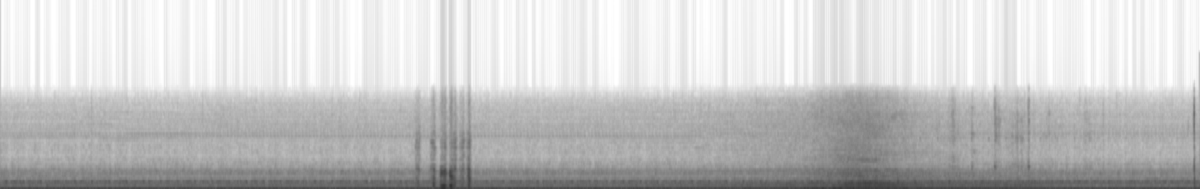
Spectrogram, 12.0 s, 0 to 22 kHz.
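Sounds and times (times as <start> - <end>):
truck engine droning: 0.0 - 12.0
truck passing with rushing sound: 6.9 - 10.8.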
